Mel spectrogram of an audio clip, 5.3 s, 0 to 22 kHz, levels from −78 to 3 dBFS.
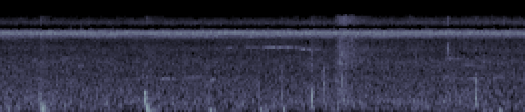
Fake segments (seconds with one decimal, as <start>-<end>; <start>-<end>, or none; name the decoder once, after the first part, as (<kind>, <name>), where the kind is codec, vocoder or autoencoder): none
